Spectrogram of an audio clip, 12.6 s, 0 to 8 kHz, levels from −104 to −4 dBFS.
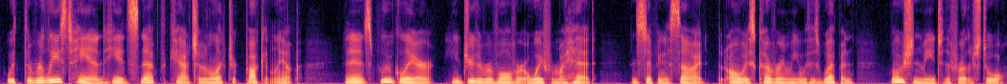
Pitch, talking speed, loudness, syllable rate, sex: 180 Hz, 205 wpm, -18 LUFS, 5.8 syllables/s, female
